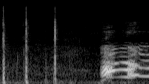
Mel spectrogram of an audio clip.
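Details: Siberian Husky overexcited by a surprise visitor: three sharp taps, then a loud, wavering, strongly harmonic whine that swells, dips and rises again over about half a second.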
